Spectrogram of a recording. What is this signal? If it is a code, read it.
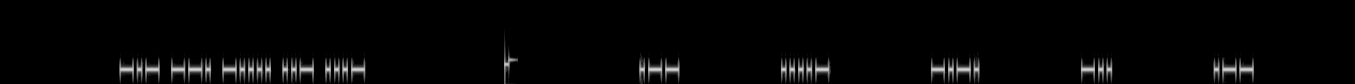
Morse code, heard as a keyed tone, about 28 wpm, spaced as for 12 wpm, 700 Hz. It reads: KG6UV W4CDW
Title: USA Call Signs - 5 Characters - 8x Character Spacing - 28wpm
